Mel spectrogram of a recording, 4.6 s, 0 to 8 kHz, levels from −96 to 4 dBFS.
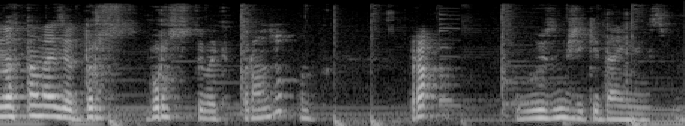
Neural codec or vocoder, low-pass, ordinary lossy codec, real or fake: none; 7.2 kHz; none; real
